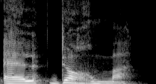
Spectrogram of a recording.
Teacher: The ENT is silent, but it makes you pronounce the final consonant of the stem.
